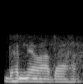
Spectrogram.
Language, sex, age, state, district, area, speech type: Sanskrit, male, 18-30, Karnataka, Uttara Kannada, rural, conversation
